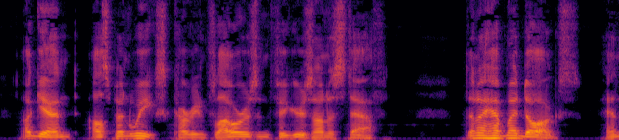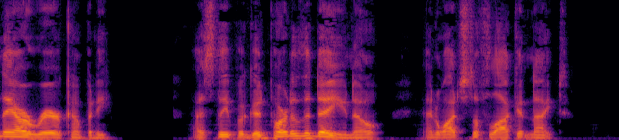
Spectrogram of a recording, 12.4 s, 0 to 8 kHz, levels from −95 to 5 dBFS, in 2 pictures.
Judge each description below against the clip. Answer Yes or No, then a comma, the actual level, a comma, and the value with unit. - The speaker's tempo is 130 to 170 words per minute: No, average, 180 wpm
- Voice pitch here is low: Yes, low, 105 Hz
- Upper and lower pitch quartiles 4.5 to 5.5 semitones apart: Yes, average, 4.8 semitones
